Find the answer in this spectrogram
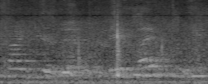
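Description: A young girl's voice reading aloud, high-pitched, with a short sharp click about a second in.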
